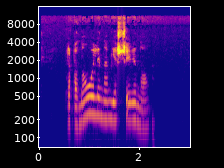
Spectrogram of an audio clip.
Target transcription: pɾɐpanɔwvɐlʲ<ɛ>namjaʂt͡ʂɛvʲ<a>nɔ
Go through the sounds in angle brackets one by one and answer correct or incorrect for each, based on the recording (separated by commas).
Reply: incorrect, incorrect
